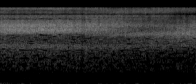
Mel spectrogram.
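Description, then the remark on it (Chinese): Snakes hissing in one long, steady, airy stream of high-pitched noise that holds at an even level for about two seconds, with no voices. “这个时候，猫头鹰大哥感觉到肚子里好多东西钻来钻去，肚子里还传出好多声音：“ 嘶嘶嘶嘶嘶，要下雨啦！”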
